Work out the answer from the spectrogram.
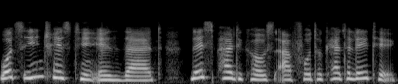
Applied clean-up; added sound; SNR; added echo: none; none; none; none.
